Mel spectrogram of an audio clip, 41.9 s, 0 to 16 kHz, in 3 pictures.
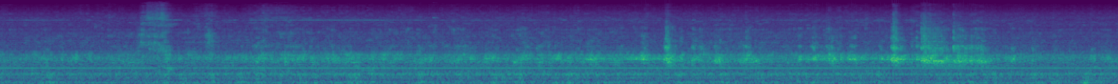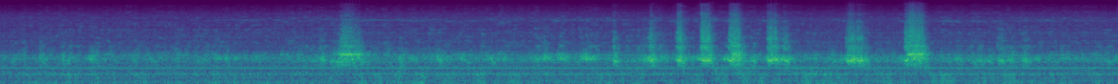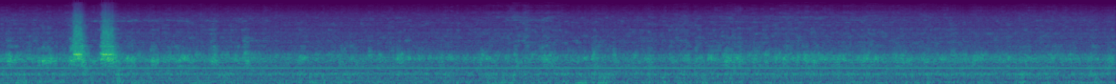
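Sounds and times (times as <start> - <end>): drill press humming: 0.0 - 37.6
rough grinding rasp: 1.7 - 3.9.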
